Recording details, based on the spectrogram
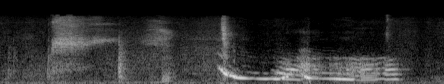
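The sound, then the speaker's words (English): A single tiger roar, a drawn-out, moaning growl that slides downward in pitch over about two seconds, moderately loud, preceded by faint rustling noise. “Tiger.”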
